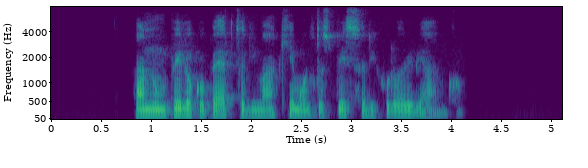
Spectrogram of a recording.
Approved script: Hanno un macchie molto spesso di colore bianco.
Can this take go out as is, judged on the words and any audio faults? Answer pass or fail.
fail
